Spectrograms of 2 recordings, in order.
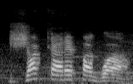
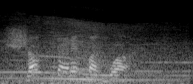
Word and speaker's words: Jacarepaguá: Em português é Jacarepaguá. In Portuguese, Jacarepaguá. See, I got it Jaca. almost nailed down. In the last A, you pronounce A.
